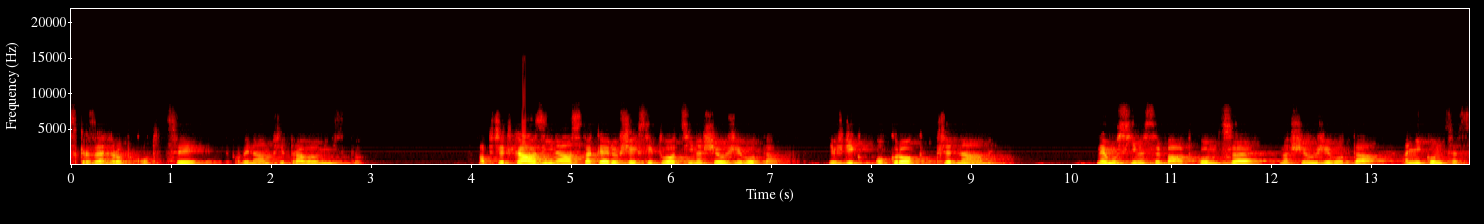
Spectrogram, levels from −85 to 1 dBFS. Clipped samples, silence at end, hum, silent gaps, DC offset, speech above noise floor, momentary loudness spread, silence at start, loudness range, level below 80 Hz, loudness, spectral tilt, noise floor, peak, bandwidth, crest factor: under 0.1%; 0 s; none; none; under 0.1%; 44 dB; 14 LU; 0 s; 7 LU; -50 dBFS; -28 LUFS; -8 dB/octave; -72 dBFS; -8 dBFS; 8 kHz; 22 dB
